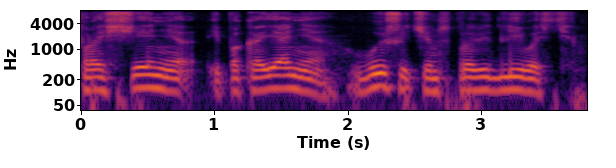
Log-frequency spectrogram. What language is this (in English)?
Russian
